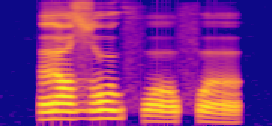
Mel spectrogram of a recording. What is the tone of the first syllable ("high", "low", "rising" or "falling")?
high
